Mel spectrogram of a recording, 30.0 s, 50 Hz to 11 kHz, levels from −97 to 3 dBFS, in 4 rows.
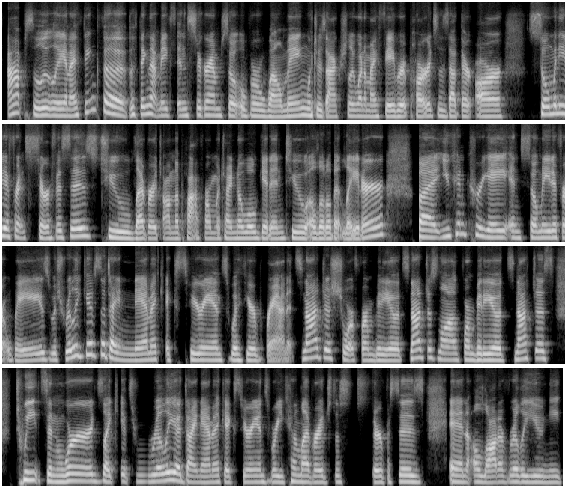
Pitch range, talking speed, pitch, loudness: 160-195 Hz, 195 wpm, 175 Hz, -19 LUFS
